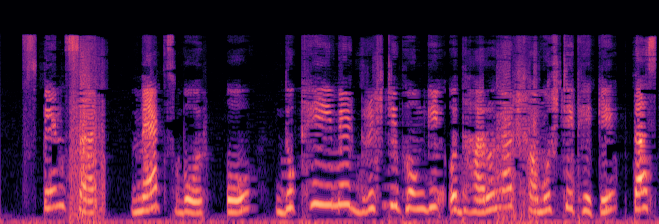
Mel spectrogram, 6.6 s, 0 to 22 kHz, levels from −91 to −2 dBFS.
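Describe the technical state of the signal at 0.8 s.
At 0.8 s there is loose connector crackle from 0.70 to 1.05 s, ending just before "ম্যাক্স বোর ও". A failing contact chops the signal into irregular scratchy bursts, seen as ragged gaps and spiky vertical streaks on waveform and spectrogram. Throughout, heavy damage points likely to HE-AAC compression at a very low bitrate, around 12 kbps. The treble is rebuilt from copied lower bands, giving gritty sibilance and a hard spectrogram ceiling at 11.4 kHz.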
